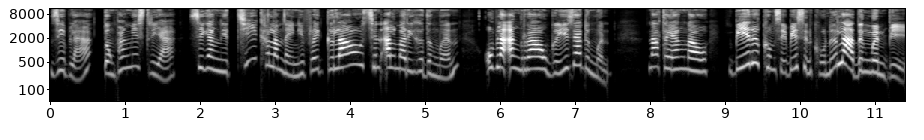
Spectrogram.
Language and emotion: Bodo, surprised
